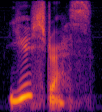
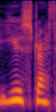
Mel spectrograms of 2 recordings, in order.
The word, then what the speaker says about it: eustress: ever good for us and she said yes you stress i hadn't heard of you stress eustress is spelt e-u-s-t-r-e-s-s and it means beneficial stress from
